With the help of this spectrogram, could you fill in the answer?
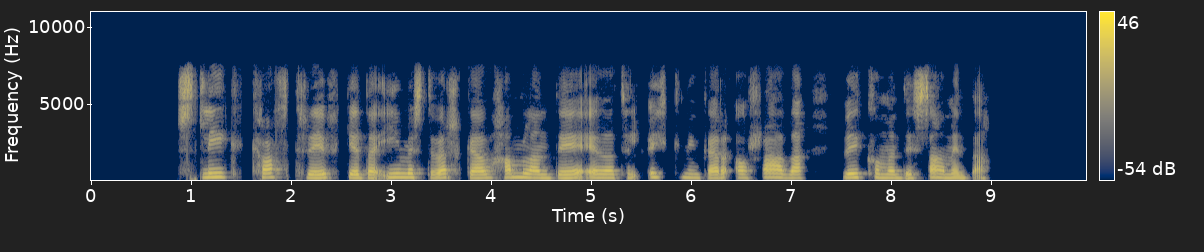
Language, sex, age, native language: Icelandic, female, 20-29, Icelandic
